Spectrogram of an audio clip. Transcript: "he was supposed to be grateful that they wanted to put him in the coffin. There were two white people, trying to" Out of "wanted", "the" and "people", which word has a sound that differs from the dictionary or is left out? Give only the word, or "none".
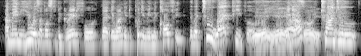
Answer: people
